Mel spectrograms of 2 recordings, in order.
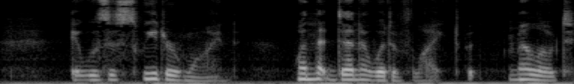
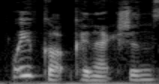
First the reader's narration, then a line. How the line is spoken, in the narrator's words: said Ez, with a light laugh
